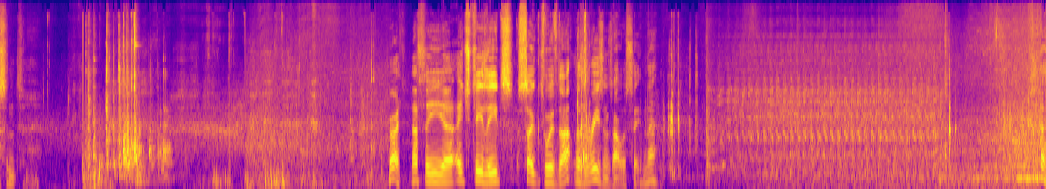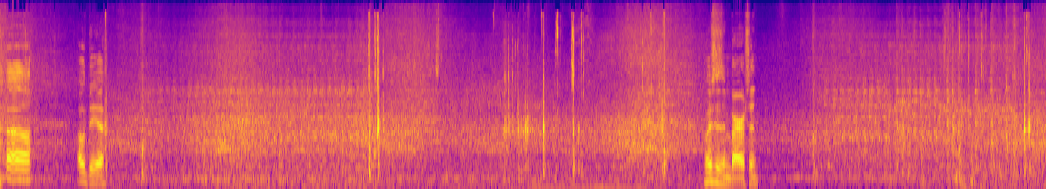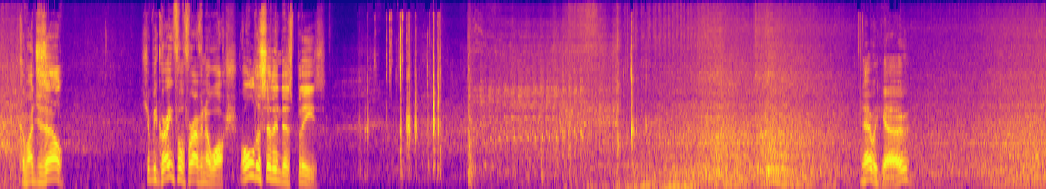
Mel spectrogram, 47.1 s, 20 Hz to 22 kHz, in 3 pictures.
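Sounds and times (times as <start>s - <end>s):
car engine starting and rumbling: 0.0s - 33.2s, 34.8s - 47.0s
engine idling roughly: 18.0s - 21.4s.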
